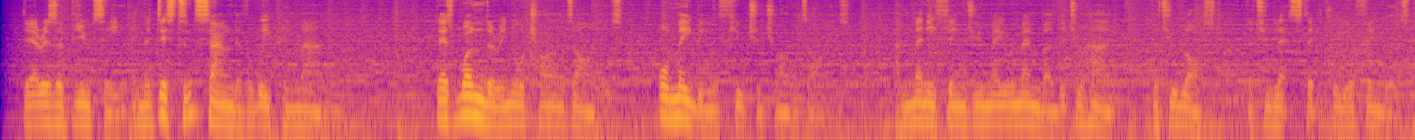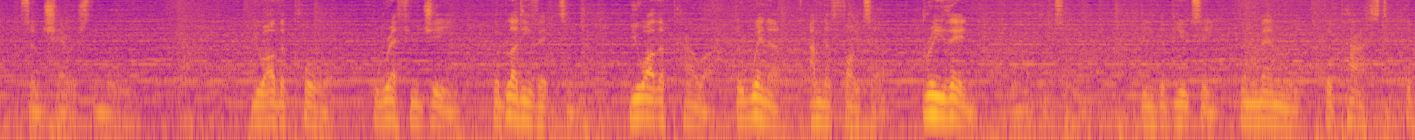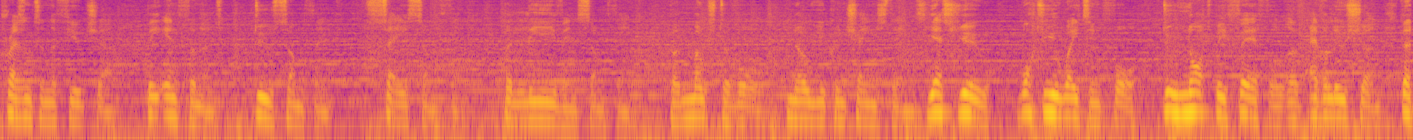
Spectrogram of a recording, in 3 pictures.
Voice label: Monologue

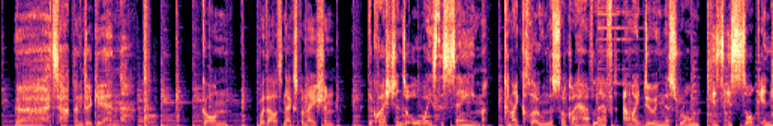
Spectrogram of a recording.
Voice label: Commercial Reel

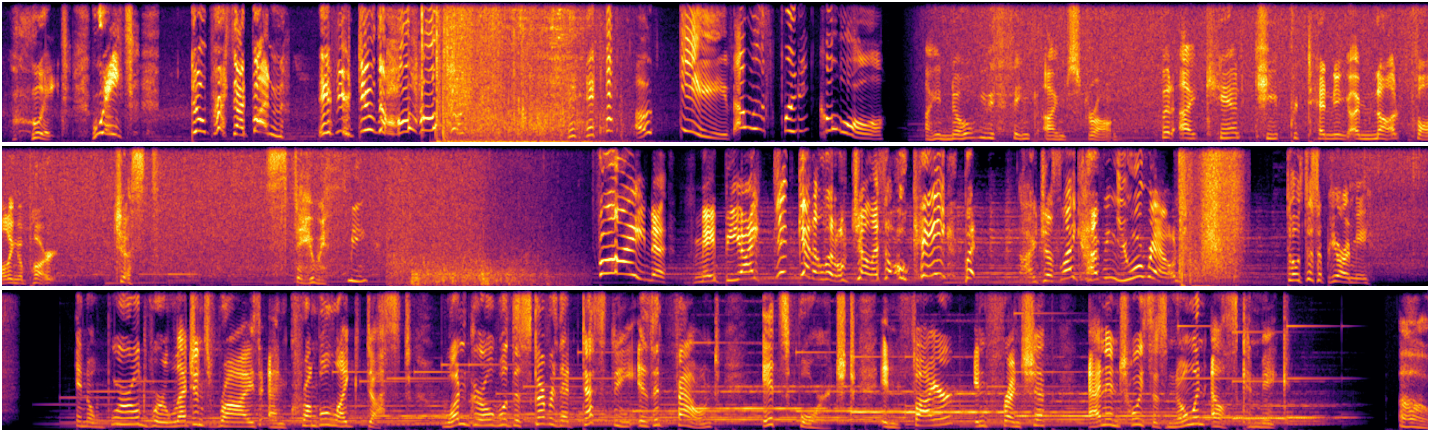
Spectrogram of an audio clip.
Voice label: Anime

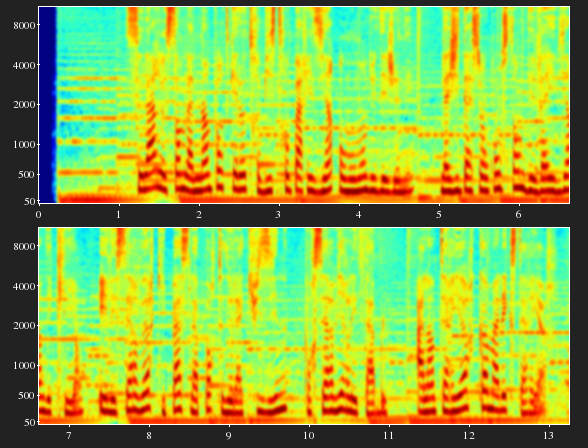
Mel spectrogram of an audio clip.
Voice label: Documentaries FRENCH

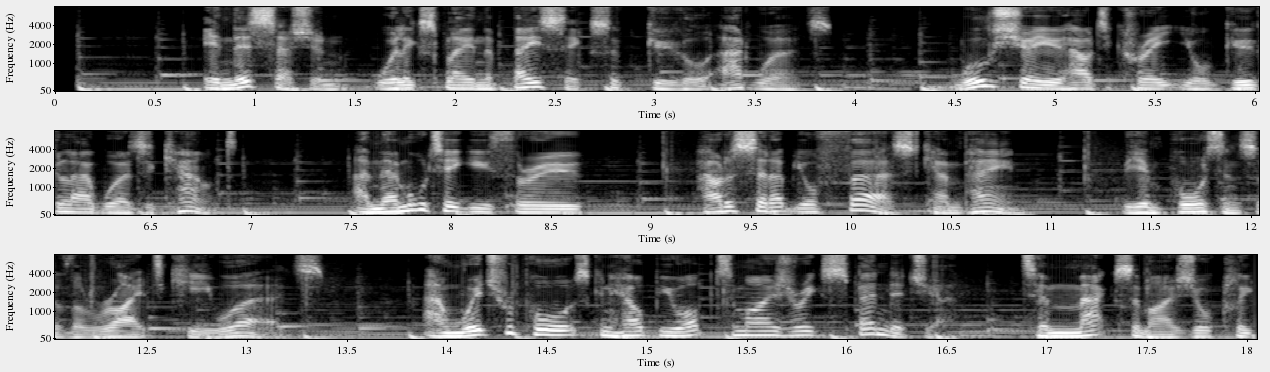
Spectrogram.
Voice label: Narrative

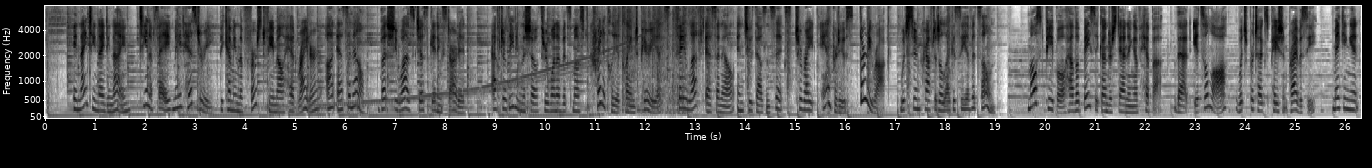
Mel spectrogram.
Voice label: narration

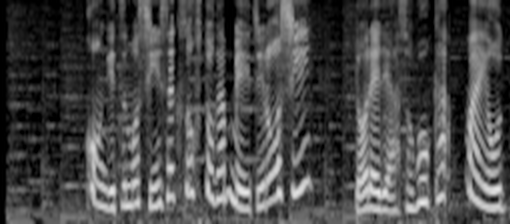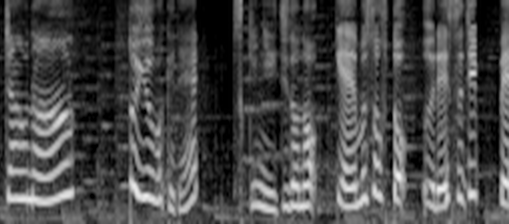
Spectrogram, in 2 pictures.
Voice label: Commercial with Character Voice

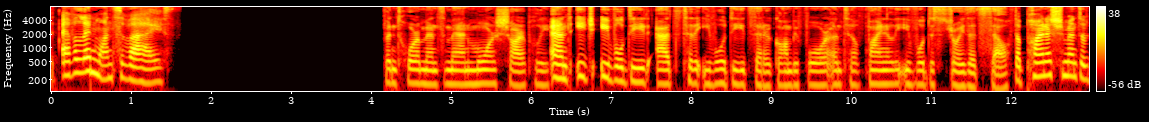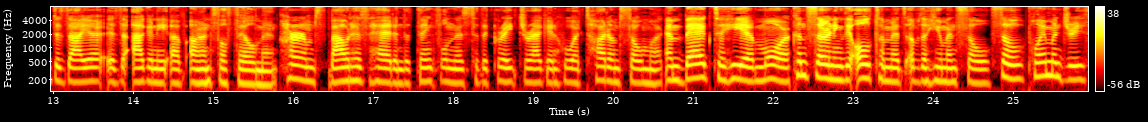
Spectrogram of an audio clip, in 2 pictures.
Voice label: storytelling

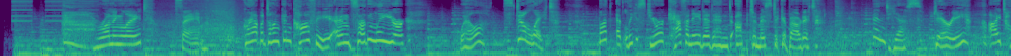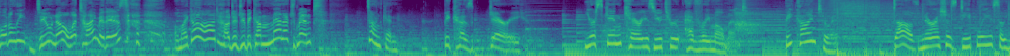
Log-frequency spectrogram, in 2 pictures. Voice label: Commercial Reel

